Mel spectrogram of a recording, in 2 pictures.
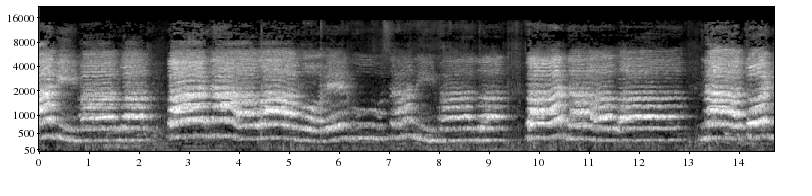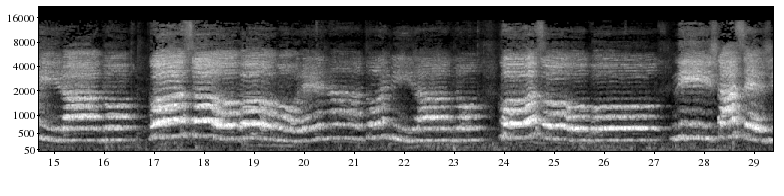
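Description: A children's choir of schoolchildren singing a song together, in phrases of a few seconds with short breaks for breath between them.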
